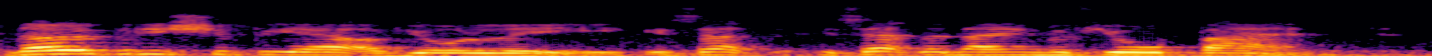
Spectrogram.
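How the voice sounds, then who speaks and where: A British man talks casually on a live stream, his voice rising and falling in a lively way. He rambles and restarts his sentences often. Steady noise from the surroundings runs under his voice. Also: sits high. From Britain. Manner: rambling, halting, with many restarts. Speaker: livestream host reading viewer comments. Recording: noisy ambient background.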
